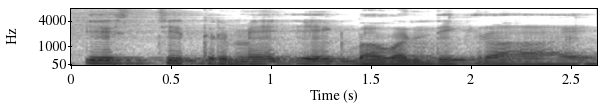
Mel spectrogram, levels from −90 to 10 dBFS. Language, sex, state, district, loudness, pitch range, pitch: Hindi, male, Maharashtra, Gondia, -13 LUFS, 105-125 Hz, 115 Hz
